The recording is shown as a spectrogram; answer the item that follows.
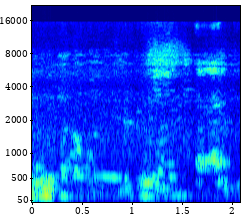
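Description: A man preaching, with a pause between phrases: his voice trails off just after the start, a few faint, drawn-out words follow, and he speaks again right at the end.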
